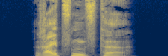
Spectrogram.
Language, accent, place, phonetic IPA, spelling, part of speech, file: German, Germany, Berlin, [ˈʁaɪ̯t͡sn̩t͡stə], reizendste, adjective, De-reizendste.ogg
- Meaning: inflection of reizend: 1. strong/mixed nominative/accusative feminine singular superlative degree 2. strong nominative/accusative plural superlative degree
